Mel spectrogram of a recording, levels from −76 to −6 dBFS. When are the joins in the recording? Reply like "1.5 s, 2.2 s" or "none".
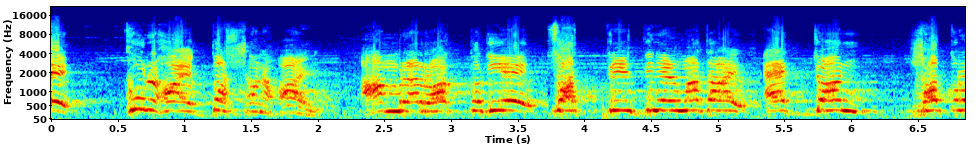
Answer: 2.1 s, 3.7 s, 5.3 s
